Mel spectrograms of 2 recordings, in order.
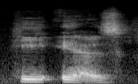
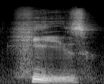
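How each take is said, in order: First: It is said as two full separate words. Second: It is one syllable ending in a z sound.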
